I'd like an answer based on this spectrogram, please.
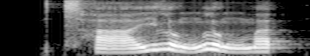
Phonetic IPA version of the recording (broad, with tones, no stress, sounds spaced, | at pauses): t͡sʰ aː˨˥ j l ʊ˨˥ ŋ l ʊ˨˧ ŋ m ɐ˧ t̚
